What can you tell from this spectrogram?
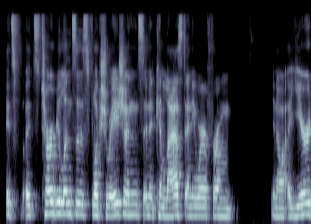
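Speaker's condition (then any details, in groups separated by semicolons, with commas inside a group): No condition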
